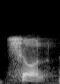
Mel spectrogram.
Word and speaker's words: Shawn: My name's Sean. – Sean. What's your real name, yeah. – Sean? – Sean. – Okay. How do you spell that? – S-H-A-W-N.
